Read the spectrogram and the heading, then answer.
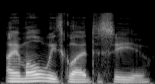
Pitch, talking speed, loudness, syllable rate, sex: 125 Hz, 270 wpm, -16 LUFS, 5.6 syllables/s, male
